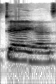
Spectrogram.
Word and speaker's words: Dea: It's Dea, so it's Italian, it means goddess.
